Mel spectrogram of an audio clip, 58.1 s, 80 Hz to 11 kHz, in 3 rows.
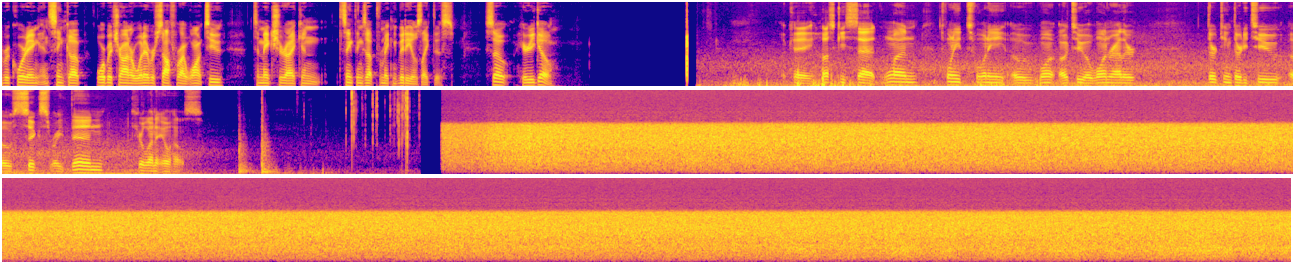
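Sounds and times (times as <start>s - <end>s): radio receiver hiss: 11.7s - 22.4s, 25.3s - 58.0s.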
